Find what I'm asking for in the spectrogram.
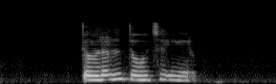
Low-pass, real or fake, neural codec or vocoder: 7.2 kHz; fake; codec, 16 kHz, 1 kbps, FunCodec, trained on Chinese and English, 50 frames a second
